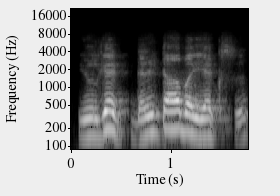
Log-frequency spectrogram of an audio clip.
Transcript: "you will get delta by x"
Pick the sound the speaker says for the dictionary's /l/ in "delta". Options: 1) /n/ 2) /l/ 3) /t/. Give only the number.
2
